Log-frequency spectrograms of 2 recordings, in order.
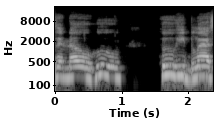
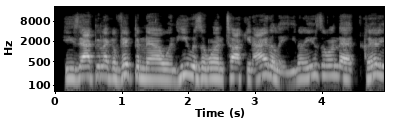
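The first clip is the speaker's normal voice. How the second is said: ordinary talk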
